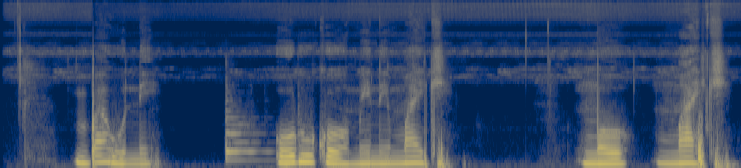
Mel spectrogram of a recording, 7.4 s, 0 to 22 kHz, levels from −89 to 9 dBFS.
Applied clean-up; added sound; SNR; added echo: none; Bowed string instrument; 16 dB; none.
